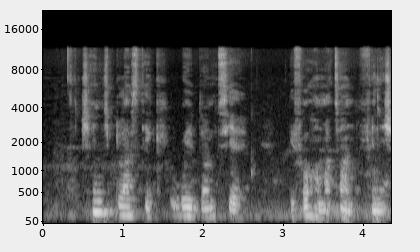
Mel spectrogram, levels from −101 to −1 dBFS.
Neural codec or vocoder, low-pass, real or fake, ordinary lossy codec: none; none; real; none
